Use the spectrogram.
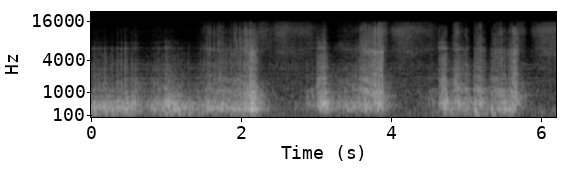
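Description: Scratching on a wooden table surface produces dry, raspy rubbing strokes that swell and fade in uneven bursts, with a low-mid body and a bright edge. Quiet pauses fall between the strokes.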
